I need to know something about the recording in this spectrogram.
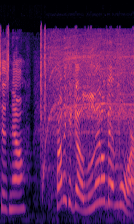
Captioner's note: mixer whirring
